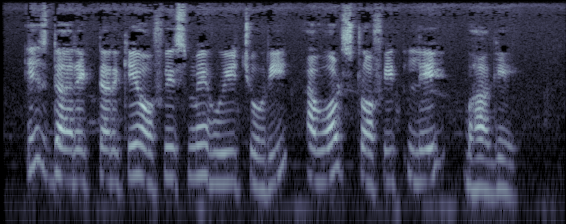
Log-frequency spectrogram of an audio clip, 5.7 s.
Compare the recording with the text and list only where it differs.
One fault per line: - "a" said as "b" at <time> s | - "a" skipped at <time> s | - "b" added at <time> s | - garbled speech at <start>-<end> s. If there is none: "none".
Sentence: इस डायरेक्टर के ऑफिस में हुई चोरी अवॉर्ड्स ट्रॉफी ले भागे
none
